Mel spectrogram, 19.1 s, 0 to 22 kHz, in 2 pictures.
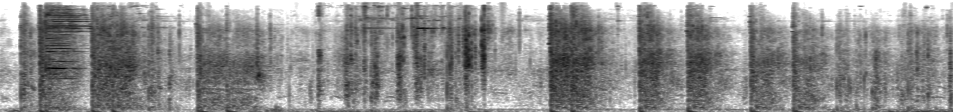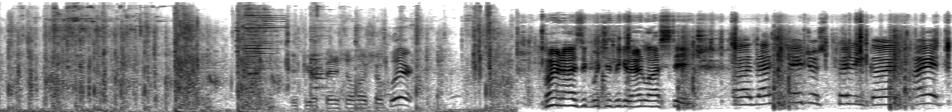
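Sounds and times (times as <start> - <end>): pistol shots: 0.2 - 2.7, 5.4 - 8.9, 11.0 - 12.5.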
